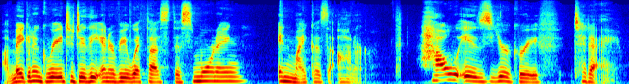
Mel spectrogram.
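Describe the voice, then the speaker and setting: A woman's voice: fairly low pitch, moderate pace, a little mellow, no room sound. Woman news host in a dry studio. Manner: composed questions, then choked up. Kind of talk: live TV interview.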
